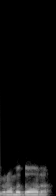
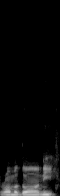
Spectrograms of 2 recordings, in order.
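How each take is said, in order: First: The word ends with a short 'a' vowel. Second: The word ends with a short 'i' vowel. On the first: The speaker calls it right. "it becomes fi Ramadana" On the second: The speaker calls it wrong. "It would be incorrect to make it Ramadani"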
